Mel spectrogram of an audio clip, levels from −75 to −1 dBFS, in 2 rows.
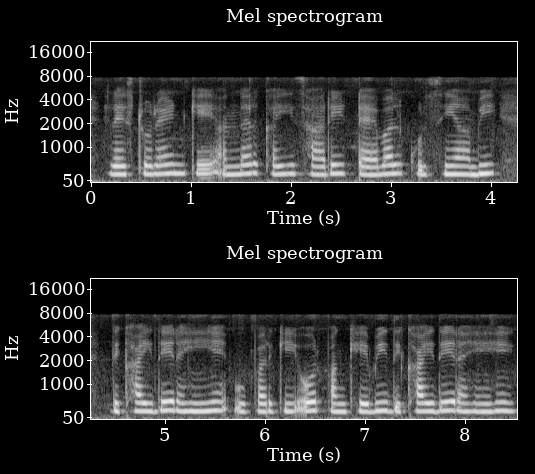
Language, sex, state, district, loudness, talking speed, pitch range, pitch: Hindi, female, Bihar, Saharsa, -15 LUFS, 150 wpm, 230-250 Hz, 235 Hz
